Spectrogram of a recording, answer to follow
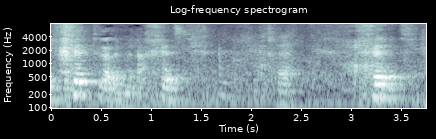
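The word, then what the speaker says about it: חית: 붙으면 이 헤트가 됩니다. 헤트. 헤트. 네. 이것도 우리말에 없는 점이기 때문에 한번 따라해 볼까요? 헤트. 독일어의 이 발음 있죠? 그것과 같은 것으로 보시면 됩니다.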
